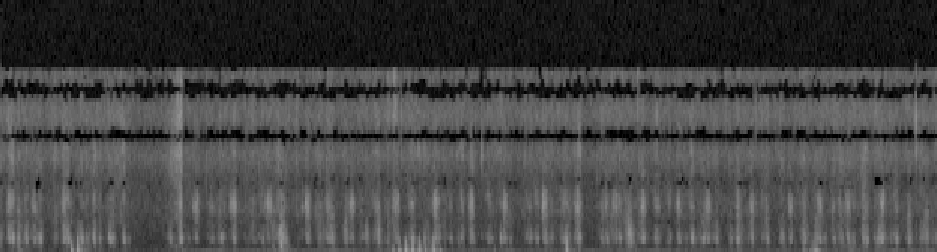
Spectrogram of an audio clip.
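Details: Munching sounds from pregnant female guinea pigs feeding on fresh grass, with a few soft low grunting squeaks spaced several seconds apart over the crunchy chewing.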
